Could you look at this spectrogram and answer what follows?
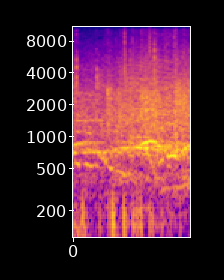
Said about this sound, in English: Somebody lift your voice like a trumpet and clap your hands and give God the praise.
